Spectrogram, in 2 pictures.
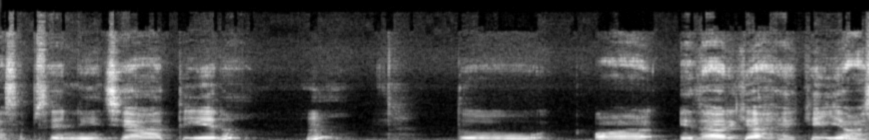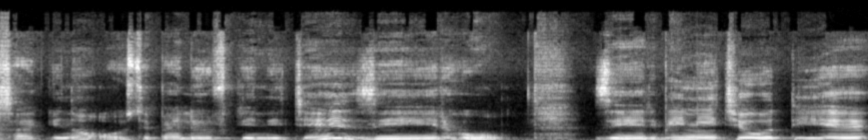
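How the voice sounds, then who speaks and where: A woman gives an online tajweed lesson with a Pakistani Urdu-speaking accent, her medium-pitched voice warm and husky. Patiently and step by step, she explains Quran recitation, stretching out the words she uses as examples.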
